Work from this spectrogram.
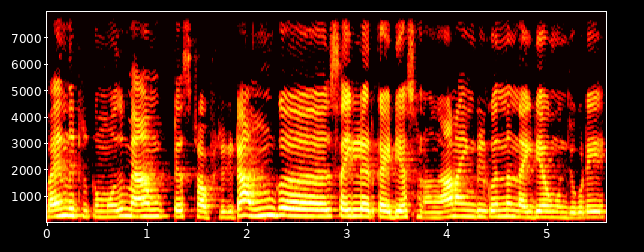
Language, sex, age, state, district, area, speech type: Tamil, female, 30-45, Tamil Nadu, Ariyalur, rural, spontaneous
